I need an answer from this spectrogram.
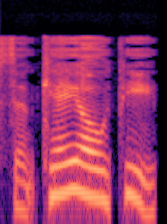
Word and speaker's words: syncope: to an emergency room it is pronounced Sy kop Syncopy is due to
